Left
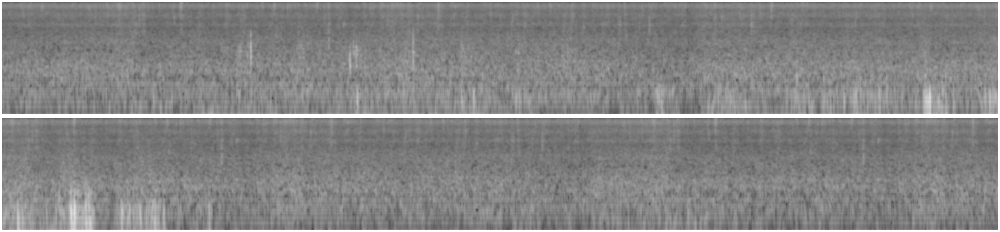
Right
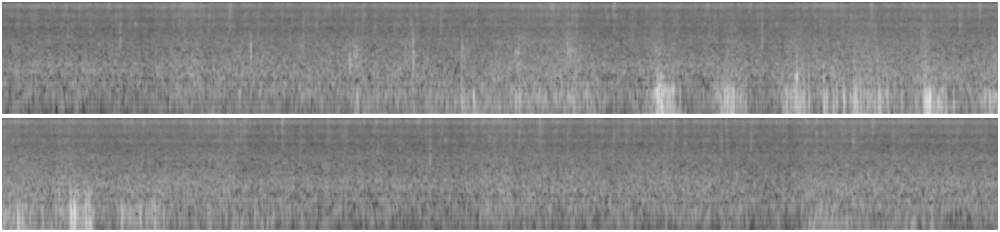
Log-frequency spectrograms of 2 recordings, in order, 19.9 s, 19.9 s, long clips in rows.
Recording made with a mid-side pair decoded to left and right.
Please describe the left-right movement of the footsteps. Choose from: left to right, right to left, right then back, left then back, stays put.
right then back.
